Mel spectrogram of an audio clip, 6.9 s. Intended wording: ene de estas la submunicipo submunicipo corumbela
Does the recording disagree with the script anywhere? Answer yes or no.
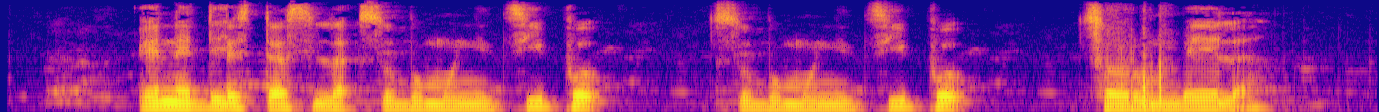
no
